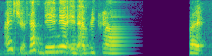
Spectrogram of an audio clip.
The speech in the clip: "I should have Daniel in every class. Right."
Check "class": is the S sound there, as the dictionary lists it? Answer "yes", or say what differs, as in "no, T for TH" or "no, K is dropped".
no, S is dropped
